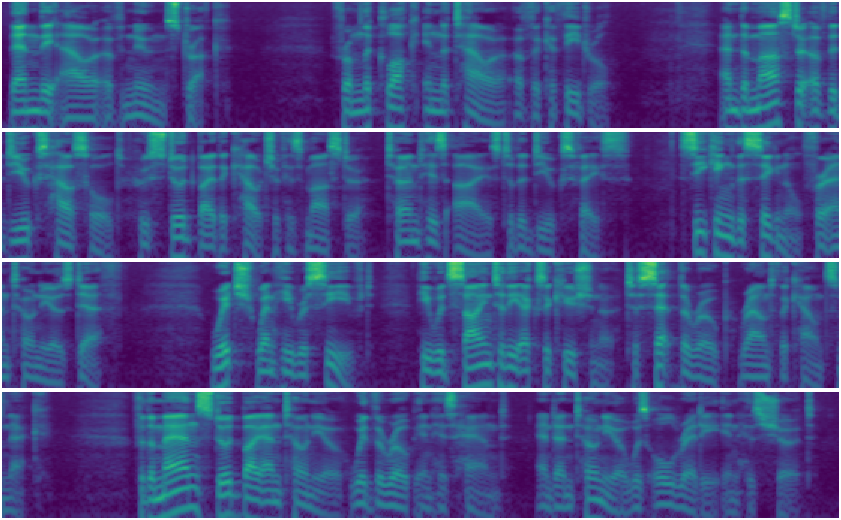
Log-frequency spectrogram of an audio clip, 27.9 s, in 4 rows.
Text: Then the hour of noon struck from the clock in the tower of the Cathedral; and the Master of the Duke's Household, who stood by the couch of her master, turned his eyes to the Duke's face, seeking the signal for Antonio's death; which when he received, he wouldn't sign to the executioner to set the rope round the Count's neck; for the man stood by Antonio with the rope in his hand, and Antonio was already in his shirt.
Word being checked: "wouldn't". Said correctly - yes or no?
no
